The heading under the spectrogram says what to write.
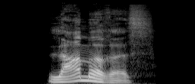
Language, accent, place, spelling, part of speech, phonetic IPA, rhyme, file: German, Germany, Berlin, lahmeres, adjective, [ˈlaːməʁəs], -aːməʁəs, De-lahmeres.ogg
- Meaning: strong/mixed nominative/accusative neuter singular comparative degree of lahm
